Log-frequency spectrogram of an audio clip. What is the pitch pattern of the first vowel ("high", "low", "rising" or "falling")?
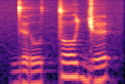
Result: low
